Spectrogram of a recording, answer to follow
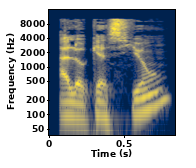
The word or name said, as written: allocation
